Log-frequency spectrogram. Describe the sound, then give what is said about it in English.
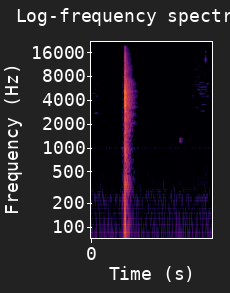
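A single sharp slap on skin lands once, loud, with a quick crisp attack that fades fast into silence. No voices are heard. “Slap me. Come on, just do it!”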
